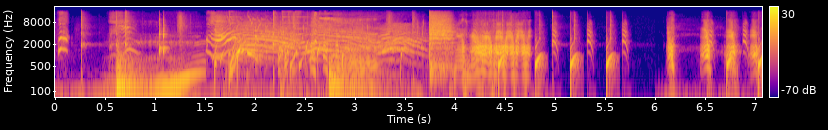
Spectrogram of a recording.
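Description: Cartoon balls bounce with quick springy boings.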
